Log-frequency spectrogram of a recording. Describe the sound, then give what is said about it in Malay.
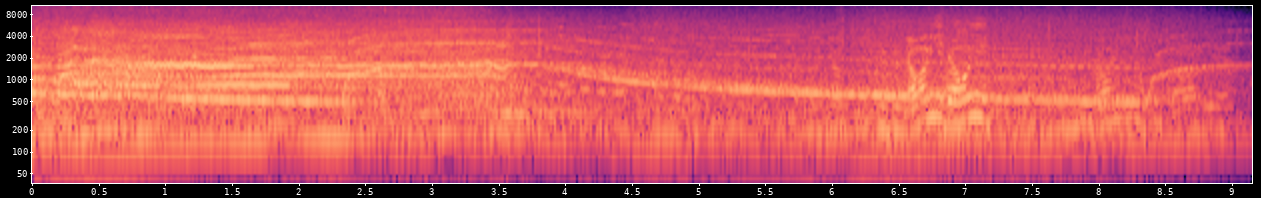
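A loud siren from a Black Maria police van, carrying women participants and organisers who had been detained to the IPD police station, holds a steady high wail, then slowly winds down in pitch and fades, with excited voices rising and falling underneath toward the end. “sebentar tadi kita baru mendengar rakaman suasana apabila peserta dan penganjur wanita dibawa ke IPD dan wangi dalam sebuah Black Maria.”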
